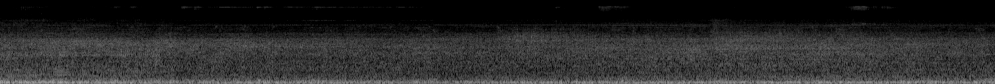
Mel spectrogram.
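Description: Steady low rumble of a train moving slowly along the track, heard from on board, a little louder in the first couple of seconds and then even.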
